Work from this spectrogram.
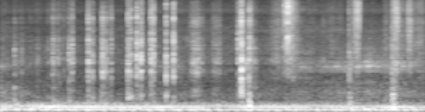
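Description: Scissors trim cardstock for a stepper card in a run of quick, crisp snips, some clustered closely and others spaced apart, close and quiet.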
